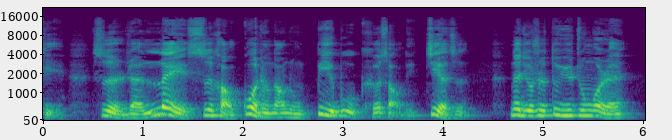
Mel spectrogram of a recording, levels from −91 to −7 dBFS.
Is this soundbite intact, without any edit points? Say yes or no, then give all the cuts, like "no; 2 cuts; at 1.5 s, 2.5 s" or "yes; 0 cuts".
no; 1 cut; at 4.5 s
